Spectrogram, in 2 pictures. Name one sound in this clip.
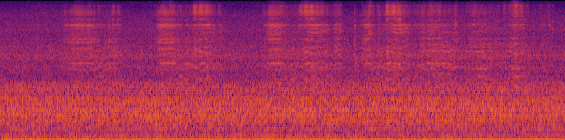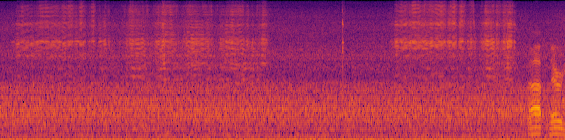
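A metal tool scrapes and hisses against a spinning rod.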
